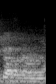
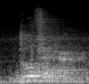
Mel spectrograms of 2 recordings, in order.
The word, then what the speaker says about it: Gouverneur: His name's Gouverneur Morris. Gouverneur Morris, or Gouverneur, if it's properly pronounced in the 18th century sense.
